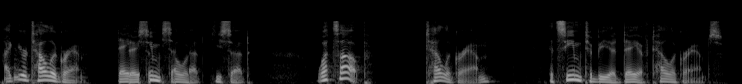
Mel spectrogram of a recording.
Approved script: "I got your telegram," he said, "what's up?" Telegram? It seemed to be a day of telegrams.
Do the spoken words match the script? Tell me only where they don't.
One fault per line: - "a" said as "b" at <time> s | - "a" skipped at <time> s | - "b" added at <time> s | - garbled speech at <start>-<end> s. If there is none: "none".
- "got" skipped at 0.1 s
- garbled speech at 1.2-2.0 s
